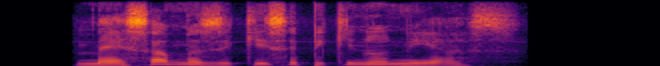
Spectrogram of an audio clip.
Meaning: nominative/accusative/vocative plural of μέσο μαζικής επικοινωνίας (méso mazikís epikoinonías): mass media
- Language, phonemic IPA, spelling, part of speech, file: Greek, /ˈmesa maziˈcis epicinoˈnias/, μέσα μαζικής επικοινωνίας, noun, EL-μέσα μαζικής επικοινωνίας.ogg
